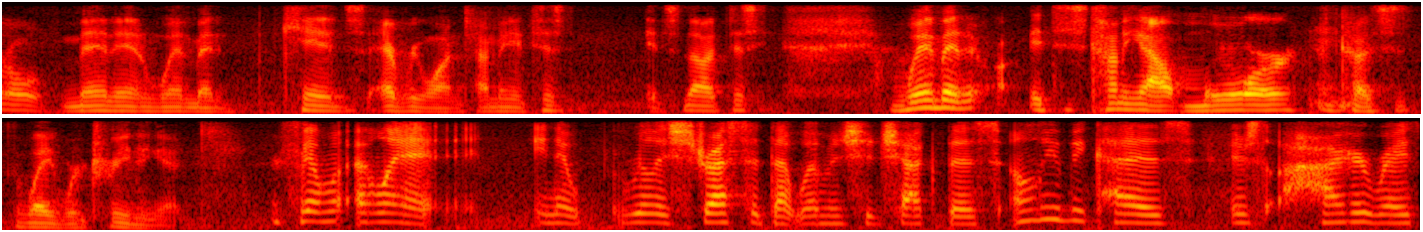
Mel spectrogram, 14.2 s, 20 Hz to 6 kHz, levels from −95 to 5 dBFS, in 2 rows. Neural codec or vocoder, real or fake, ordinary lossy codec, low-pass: codec, 16 kHz, 0.8 kbps, ZipCodec; fake; MP3, 48 kbps; 5.4 kHz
